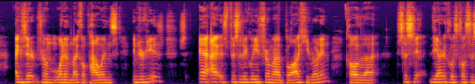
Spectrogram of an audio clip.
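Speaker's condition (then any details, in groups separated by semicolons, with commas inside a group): Spastic cerebral palsy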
